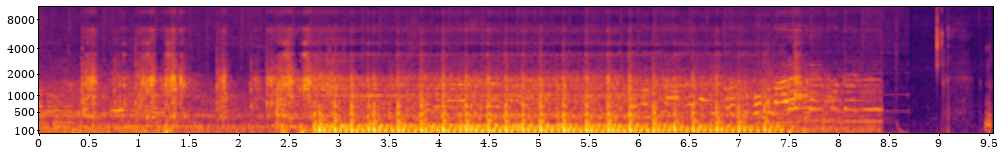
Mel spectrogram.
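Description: Yamaha F1ZR motorcycle engine running after a starter repair, a close, steady rattling idle that rises into a busier revving stretch before cutting off near the end, with a voice speaking briefly over it.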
